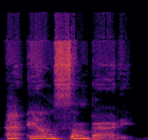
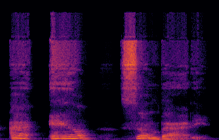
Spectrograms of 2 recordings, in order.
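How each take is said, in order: First: Whispered. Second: Said in the usual way. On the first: Shown as a demonstration. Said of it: "repeats affirmation in a whisper". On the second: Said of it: "leads affirmations, repeats whispered".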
